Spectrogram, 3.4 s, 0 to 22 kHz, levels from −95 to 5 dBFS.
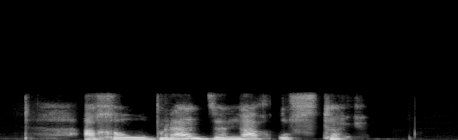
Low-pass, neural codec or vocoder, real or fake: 7.2 kHz; codec, 44.1 kHz, 2.6 kbps, SNAC; fake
